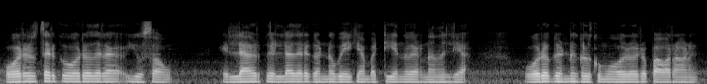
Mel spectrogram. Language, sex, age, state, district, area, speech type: Malayalam, male, 18-30, Kerala, Thiruvananthapuram, urban, spontaneous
